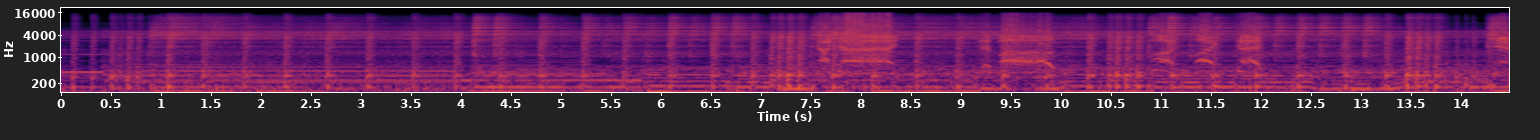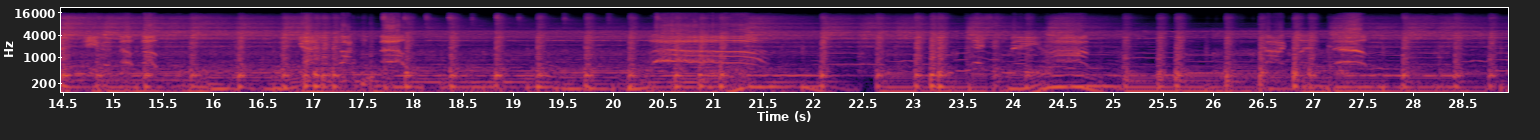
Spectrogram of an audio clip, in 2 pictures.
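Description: Recorded rock music with a drum kit, punk-leaning, playing steadily, with a brief break in the sound about three-quarters of the way through.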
